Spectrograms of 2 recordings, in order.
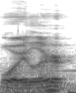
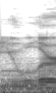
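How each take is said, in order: First: The name begins with an 'oy' sound. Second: The name begins with a 'yoo' sound. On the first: The speaker calls it right. "instead of Euler" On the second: The speaker calls it wrong. "mispronounce like Euler's name"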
